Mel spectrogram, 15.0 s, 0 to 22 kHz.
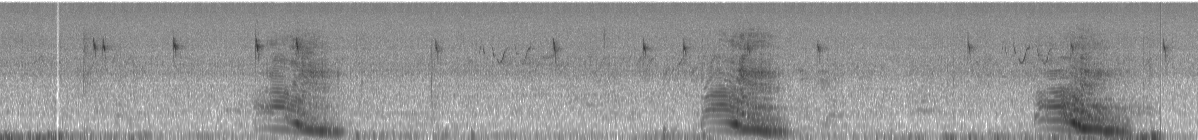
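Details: Mugung, a six-year-old captive tiger at the Tiger Forest of Baekdudaegan National Arboretum in Bonghwa, Korea, on an April 2026 afternoon, gives three drawn-out, moaning calls about five seconds apart, each falling in pitch, over low rumbling background noise.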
